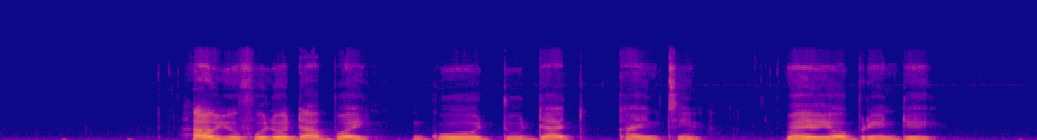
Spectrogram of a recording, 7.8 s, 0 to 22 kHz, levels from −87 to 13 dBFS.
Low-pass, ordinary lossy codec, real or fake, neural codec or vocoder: 14.4 kHz; none; real; none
